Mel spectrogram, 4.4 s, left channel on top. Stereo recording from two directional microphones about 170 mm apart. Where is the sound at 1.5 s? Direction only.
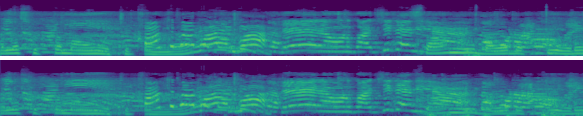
40° left (ahead or behind).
